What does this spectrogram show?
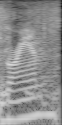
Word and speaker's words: Graham: it's First Amendment and how do you say it Graham like the cracker she's I can't even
